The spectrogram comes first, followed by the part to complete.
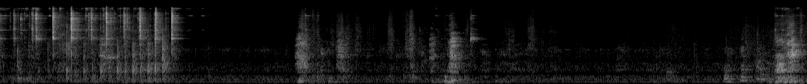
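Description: Two small terriers, a West Highland white terrier and a Westie–schnauzer mix, playing together: a fast run of clicks and jingles for about two seconds, then a few scattered short scuffles.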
